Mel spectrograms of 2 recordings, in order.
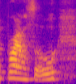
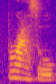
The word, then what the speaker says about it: Brazil: school girls by angela brazel her surname is spelt brazil as in the country but she pronounced it brazel because i think she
